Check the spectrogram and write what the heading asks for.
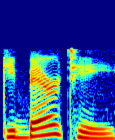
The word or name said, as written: Ghiberti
